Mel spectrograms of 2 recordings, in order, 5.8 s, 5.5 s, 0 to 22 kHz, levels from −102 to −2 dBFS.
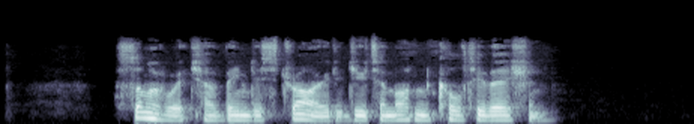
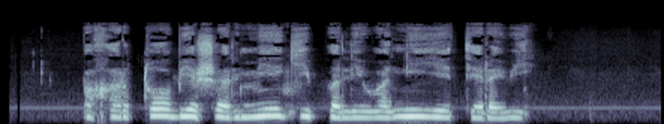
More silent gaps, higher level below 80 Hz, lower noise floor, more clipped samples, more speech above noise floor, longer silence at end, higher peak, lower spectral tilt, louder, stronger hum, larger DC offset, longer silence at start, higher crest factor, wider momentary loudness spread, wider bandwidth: neither; first, -52 dBFS vs -68 dBFS; first, under -90 dBFS vs -58 dBFS; neither; first, over 72 dB vs 34 dB; about the same, 1.25 s vs 1.15 s; first, -2 dBFS vs -10 dBFS; first, -7 dB/octave vs -5.5 dB/octave; first, -19 LUFS vs -25 LUFS; neither; neither; first, 1 s vs 0.7 s; about the same, 18 dB vs 16 dB; about the same, 8 LU vs 9 LU; second, 7.2 kHz vs 11 kHz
